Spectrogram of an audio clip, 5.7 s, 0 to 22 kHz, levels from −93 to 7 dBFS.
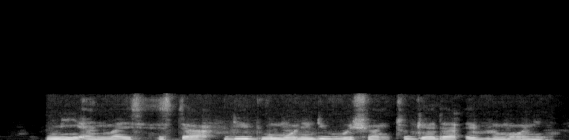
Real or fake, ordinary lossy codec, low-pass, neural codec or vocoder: fake; MP3, 64 kbps; 7.2 kHz; vocoder, 22.05 kHz, 80 mel bands, WaveNeXt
